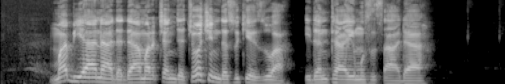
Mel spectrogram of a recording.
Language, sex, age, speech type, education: Hausa, male, 15-29, read, tertiary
